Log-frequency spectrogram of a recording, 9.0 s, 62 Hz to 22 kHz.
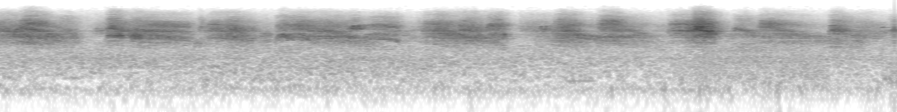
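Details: Hundreds of starlings, juveniles and adults, feed on an old sweet cherry in Hrodna city, western Belarus, on 2 June 2025; the young give grating, hissing begging rasps in rhythmic bursts roughly every second, many birds overlapping.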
